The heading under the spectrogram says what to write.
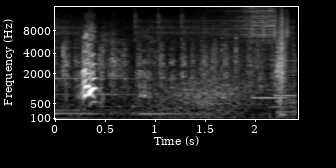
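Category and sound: animal, dog panting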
